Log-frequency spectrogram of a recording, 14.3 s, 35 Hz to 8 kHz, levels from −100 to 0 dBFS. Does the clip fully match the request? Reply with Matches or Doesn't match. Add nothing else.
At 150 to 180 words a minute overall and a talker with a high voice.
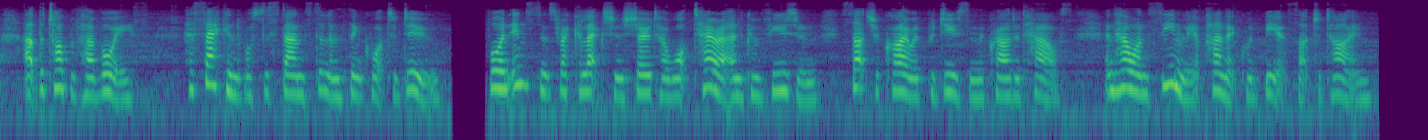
Doesn't match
